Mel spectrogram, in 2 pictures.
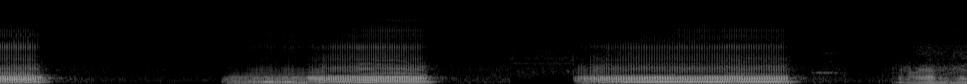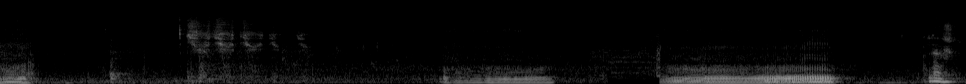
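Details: Old French bulldog sleeping curled up: loud, rough, rattling snores repeating about every three to four seconds; snoring.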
